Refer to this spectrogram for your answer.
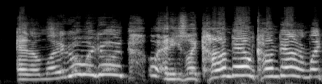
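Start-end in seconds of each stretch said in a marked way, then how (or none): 0.7-1.6 put-on hysterical sobbing, pitched way up high. Retelling being pulled over by a state trooper, imitating hysterical crying. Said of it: "I'm hysterical crying".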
